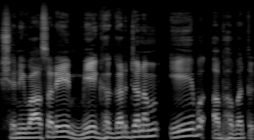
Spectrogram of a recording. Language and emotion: Sanskrit, neutral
